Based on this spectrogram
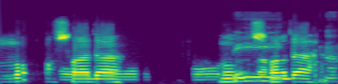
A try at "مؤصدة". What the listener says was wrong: मुक़सदा कहते हुए आइन नहीं निकलना चाहिए मुक़सदा नहीं मुक़सदा हमजा है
